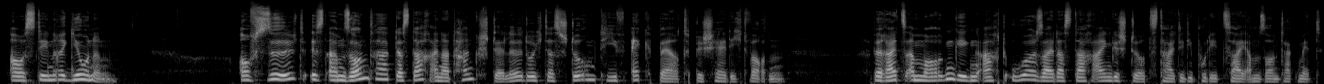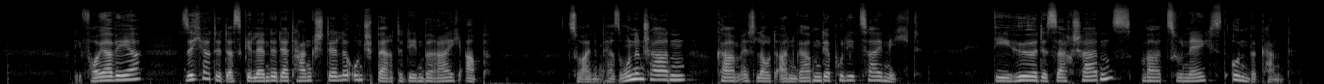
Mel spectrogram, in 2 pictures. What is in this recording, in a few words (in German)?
NACHRICHTEN REGIONAL; SYLT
